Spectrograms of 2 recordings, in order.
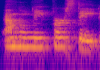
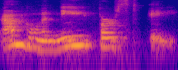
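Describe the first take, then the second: First: Said in the usual way. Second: Retold radio call, slow and deliberate; slowed-down repeat. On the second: Storyteller repeats officer's walkie-talkie call for ambulance, slowly and deliberately. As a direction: draw each word out evenly.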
